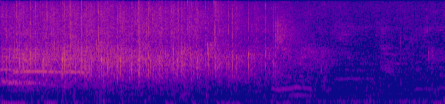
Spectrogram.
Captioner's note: applause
